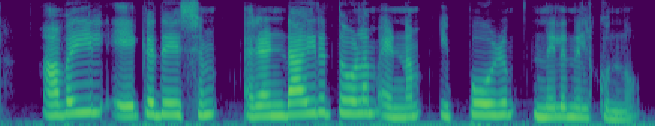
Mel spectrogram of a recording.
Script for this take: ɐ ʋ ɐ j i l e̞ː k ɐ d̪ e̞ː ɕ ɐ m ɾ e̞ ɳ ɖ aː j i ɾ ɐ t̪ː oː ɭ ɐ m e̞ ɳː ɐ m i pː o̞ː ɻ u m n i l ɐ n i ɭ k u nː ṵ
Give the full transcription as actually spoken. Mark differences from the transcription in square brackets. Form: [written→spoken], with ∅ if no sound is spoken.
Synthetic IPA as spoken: ɐ ʋ ɐ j i l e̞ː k ɐ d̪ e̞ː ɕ ɐ m ɾ e̞ ɳ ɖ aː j i ɾ ɐ t̪ː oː ɭ ɐ m e̞ ɳː ɐ m i pː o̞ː ɻ u m n i l ɐ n i [ɭ→l] k u nː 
